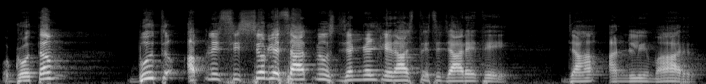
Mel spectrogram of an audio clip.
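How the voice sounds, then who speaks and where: A preaching monk with a high, gravelly voice delivering a sermon at a jail gathering. He talks slowly and deliberately, turning storytelling into lively swings from loud emphasis to soft asides. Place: jail gathering, partly outdoors. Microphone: camera recording.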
